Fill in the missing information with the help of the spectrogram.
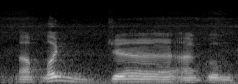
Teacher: dalnya hilang masuk di dalam jim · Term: idgham mutaqariban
